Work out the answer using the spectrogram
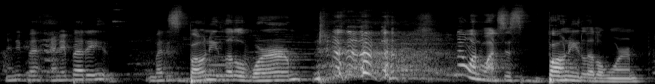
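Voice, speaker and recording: An older woman doing a bawdy stand-up comedy set on a theater stage, brash with loud squealing outbursts. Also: medium pitch, very animated, a little slow, over music. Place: theater stage before a live audience.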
